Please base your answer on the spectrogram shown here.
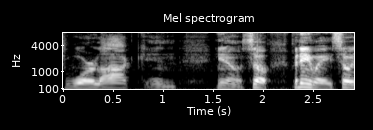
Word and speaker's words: Warlawk: So if you guys go back through this chat, you can find Warlock, and it's spelled Warlawk. So it's almost like Warhawk, but it's Warlock, and so.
